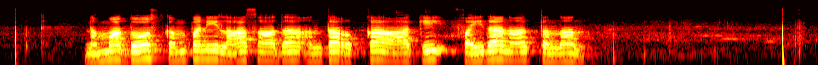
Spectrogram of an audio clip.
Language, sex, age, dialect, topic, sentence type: Kannada, male, 31-35, Northeastern, banking, statement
